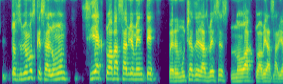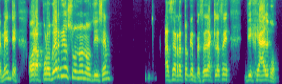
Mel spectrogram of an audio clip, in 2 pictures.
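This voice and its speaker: A man's voice: a little high, expressive, moderate pace, a bit bright, no echo, clean studio sound. A man with a Mexican accent teaching a Bible class, talking conversationally and asking the class questions.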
